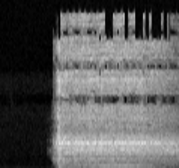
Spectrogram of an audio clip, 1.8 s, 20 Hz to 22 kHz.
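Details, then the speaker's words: Honda HRX217 electric-start lawn mower, key turned: a high thin whir starts and fades with no cranking beats, starter spinning without its gear engaging; weak internal battery. "See how it's not engaging, it's just spinning. It's not enough battery power to push out that gear inside the starter to turn the engine over."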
